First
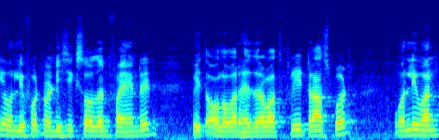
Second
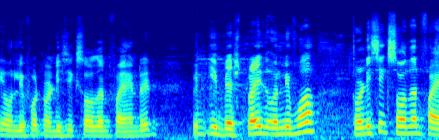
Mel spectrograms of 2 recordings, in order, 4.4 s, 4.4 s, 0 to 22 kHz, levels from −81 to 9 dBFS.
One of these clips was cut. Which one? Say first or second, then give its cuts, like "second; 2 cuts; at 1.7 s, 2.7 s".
second; 1 cut; at 2.0 s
